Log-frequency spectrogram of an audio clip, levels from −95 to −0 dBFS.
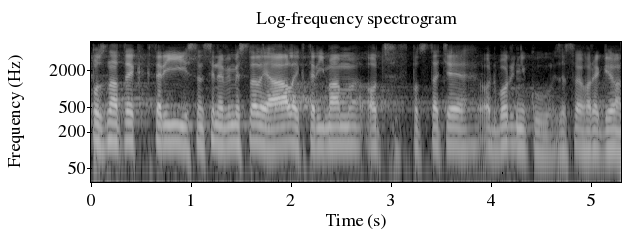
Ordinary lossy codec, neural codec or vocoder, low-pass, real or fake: Opus, 64 kbps; none; 5.4 kHz; real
